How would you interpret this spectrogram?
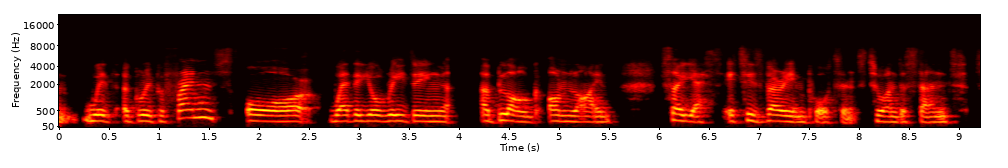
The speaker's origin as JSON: {"language": "English", "region": "England", "country": "United Kingdom", "also_born_or_lived": "Mexico", "said": "So I am from England. Although I lived in Mexico for 10 years, I have been living in England for the last 10 years. I live just outside of London, and I actually live closer to France than I do to London, but I'm very much British."}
